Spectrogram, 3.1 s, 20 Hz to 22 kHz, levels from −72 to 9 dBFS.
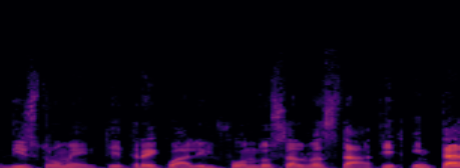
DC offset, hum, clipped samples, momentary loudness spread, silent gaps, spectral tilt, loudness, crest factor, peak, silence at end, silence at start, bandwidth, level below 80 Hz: under 0.1%; none; under 0.1%; 5 LU; none; -3.5 dB/octave; -33 LUFS; 22 dB; -10 dBFS; 0 s; 0 s; 15.5 kHz; -68 dBFS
